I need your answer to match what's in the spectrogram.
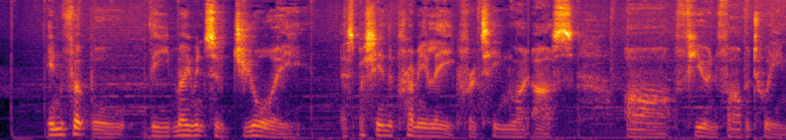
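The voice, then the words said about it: Quiet, hushed speaking voice. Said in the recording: “It's just gone 3 a.m. so I'm not raising my voice too loudly, otherwise this is going to wake a lot of people up”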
